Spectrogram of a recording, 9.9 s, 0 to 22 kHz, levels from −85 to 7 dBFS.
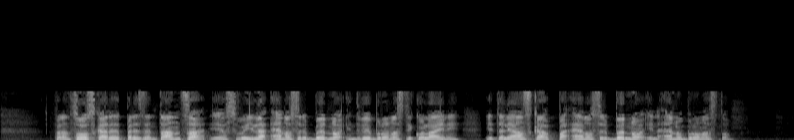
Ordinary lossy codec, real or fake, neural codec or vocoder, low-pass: AAC, 24 kbps; real; none; 19.8 kHz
